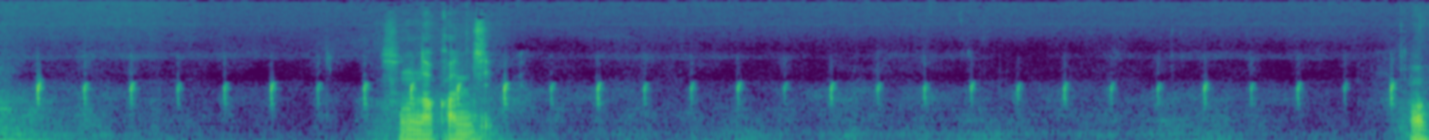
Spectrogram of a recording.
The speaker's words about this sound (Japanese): 車の中ってこうやってあのウィンカーの音とか入っちゃうんで、あんまり良くないのかなーって思うんですけどね。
